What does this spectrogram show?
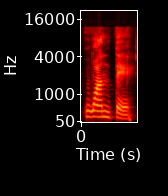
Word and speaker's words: guante: We pronounce each vowel, they just slide together. So we have cuando. Cuando. We have guante.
